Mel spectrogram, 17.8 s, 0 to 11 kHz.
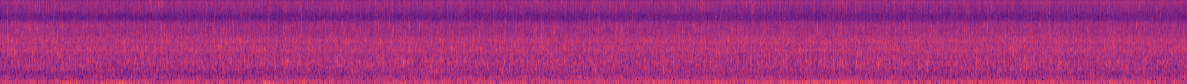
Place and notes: {"title": "員山公園, Yuanshan Township - The sound of water", "date": "2014-07-22 12:01:00", "description": "In the Park, The sound of water\nSony PCM D50+ Soundman OKM II", "latitude": "24.75", "longitude": "121.72", "altitude": "16", "timezone": "Asia/Taipei"}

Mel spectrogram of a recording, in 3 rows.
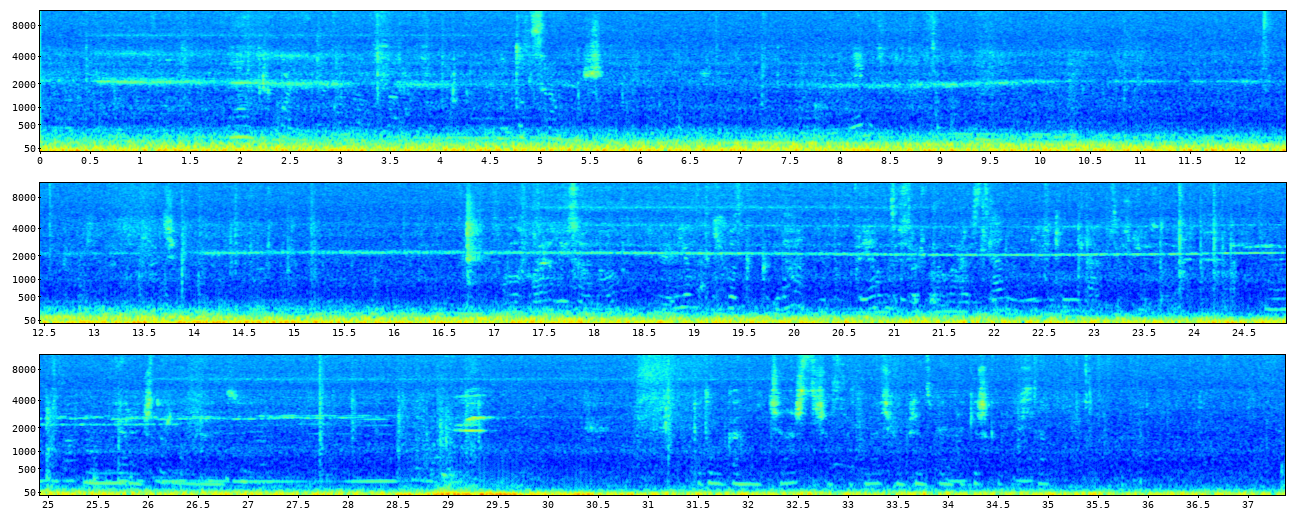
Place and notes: {"title": "in regio train, next stop glaubitz", "date": "2009-06-18 11:12:00", "description": "in a regio train - conversation of two russian women, anouncement of next stop glaubitz\nsoundmap d: social ambiences/ listen to the people in & outdoor topographic field recordings", "latitude": "51.31", "longitude": "13.37", "altitude": "100", "timezone": "Europe/Berlin"}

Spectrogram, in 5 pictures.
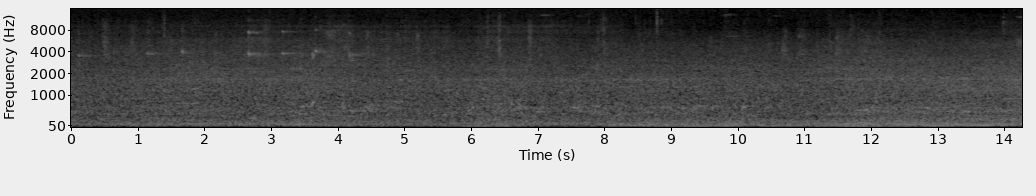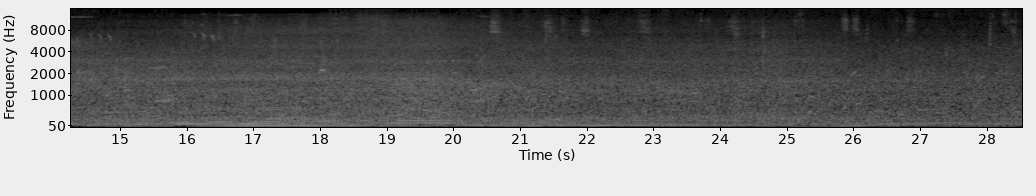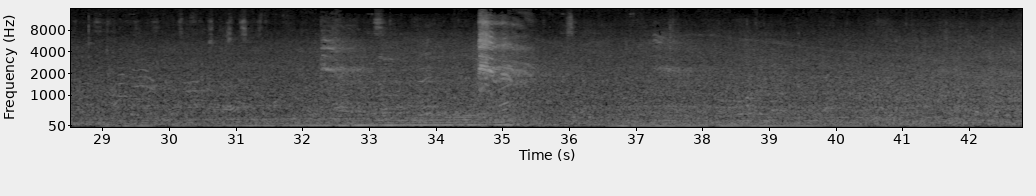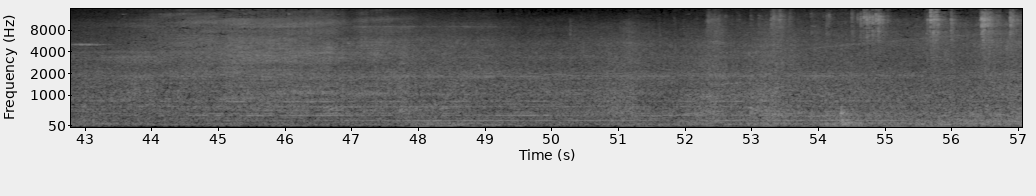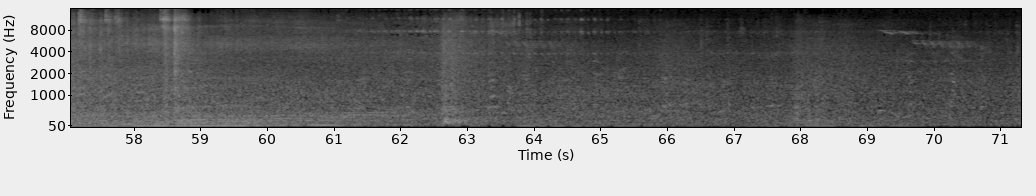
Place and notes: {"title": "Quai de Valmy, Paris, France - AMB PARIS CANAL ST MARTIN MS SCHOEPS MATRICED", "date": "2022-02-22 12:45:00", "description": "This is a recording of the Quai de Valmy near to the Canal St Martin in Paris. I used Schoeps MS microphones (CMC5 - MK4 - MK8) and a Sound Devices Mixpre6.", "latitude": "48.87", "longitude": "2.36", "altitude": "46", "timezone": "Europe/Paris"}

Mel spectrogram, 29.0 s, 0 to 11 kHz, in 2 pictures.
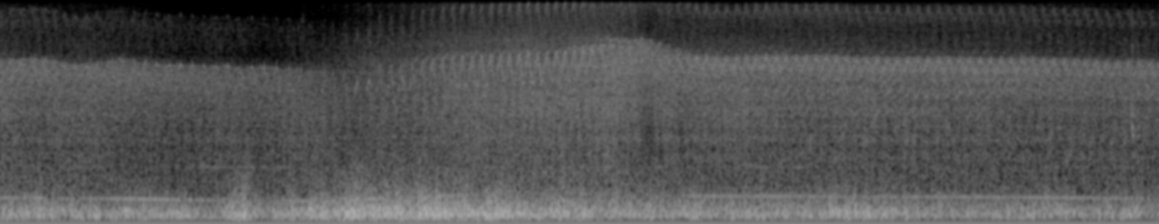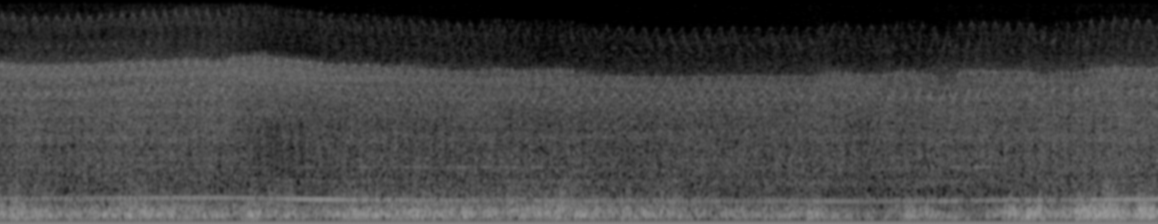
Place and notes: {"title": "Strzeszyn, Poznan outskirts - propeller", "date": "2013-05-04 12:17:00", "description": "a small propeller attached to a tool shed, swooshing in the spring wind.", "latitude": "52.46", "longitude": "16.85", "altitude": "92", "timezone": "Europe/Warsaw"}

